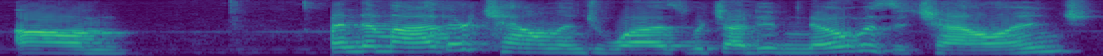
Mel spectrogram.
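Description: A woman's voice: medium pitch, moderate pace, pushed and bright, rough recording. A woman guest on a podcast who creates online courses, talking in a chatty way with frequent ums and uhs. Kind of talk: podcast interview.

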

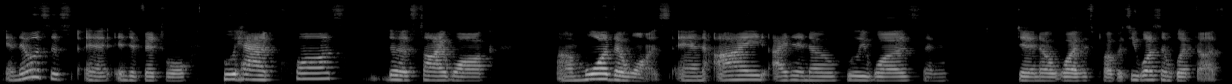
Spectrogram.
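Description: A woman's voice: mid-range voice, a bit bright. A woman hosting a podcast, telling a personal story in a conversational, self-correcting way that builds to indignant emphasis. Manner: conversational, with repeated restarts, rising to indignant emphasis. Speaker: podcast host. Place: at home, seated in a wheelchair.

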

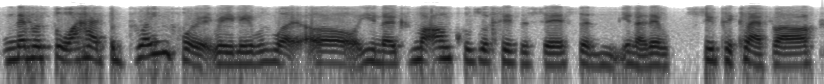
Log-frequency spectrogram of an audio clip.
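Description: A woman's voice: sits low, fast talker, husky, dry recording. Enthusiastic middle-aged woman, muffled audio. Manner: enthusiastic, frequent fillers and restarts. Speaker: guest, former primary teacher. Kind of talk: casual interview chat.

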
